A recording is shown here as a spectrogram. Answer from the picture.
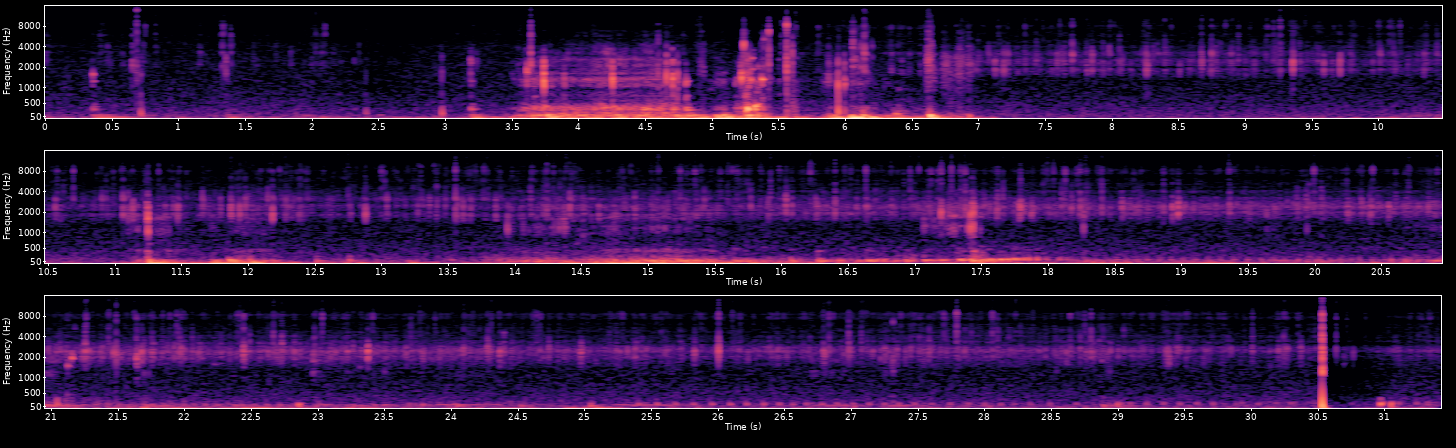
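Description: A freediver's dive from the surface heard underwater through a camera housing: a loud stretch of splashing and rushing water for a few seconds near the start, then muffled water noise with low surges from fin strokes during the descent. Under it is a faint steady high whine.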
